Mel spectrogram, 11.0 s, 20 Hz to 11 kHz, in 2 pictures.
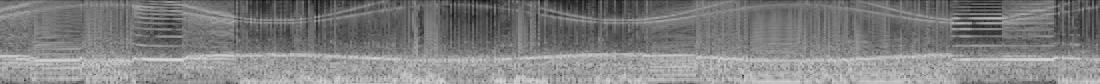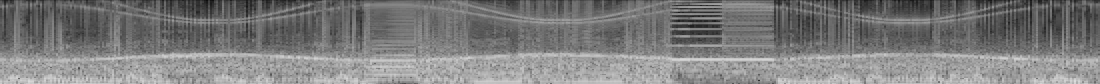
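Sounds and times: low held synth notes: 0.0s - 11.0s
wavering synthesizer tone: 0.0s - 11.0s.

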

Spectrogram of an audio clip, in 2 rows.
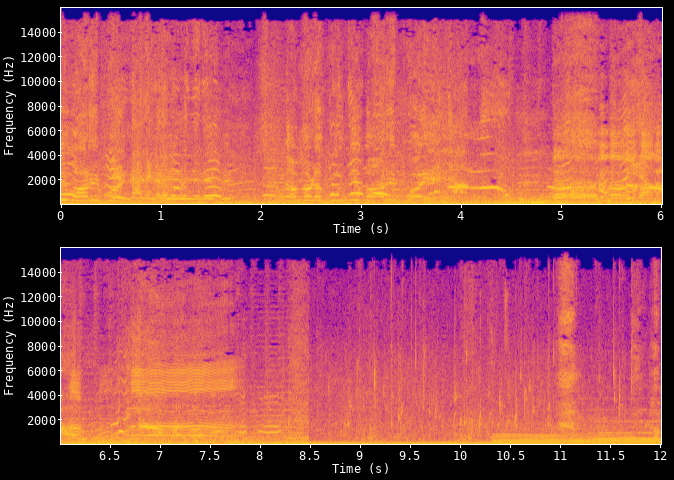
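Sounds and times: people calling out: 0.0s - 8.3s
low rumble: 0.0s - 12.0s.

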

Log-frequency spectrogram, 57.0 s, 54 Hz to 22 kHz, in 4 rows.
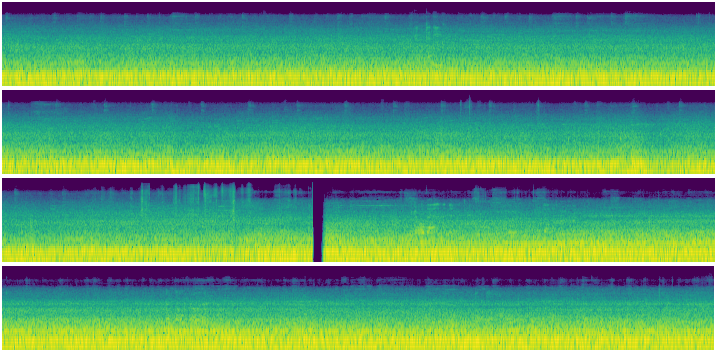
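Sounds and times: road and engine rumble: 0.0s - 57.0s.

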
